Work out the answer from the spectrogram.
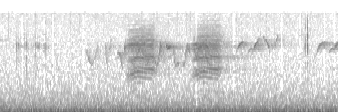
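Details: Spring arrival of a migrant Sacred kingfisher on a property in south-eastern Australia, calling as a pair sets up breeding territory: two strident, grating notes about a second apart, surrounded by fluty whistled phrases of other birds over low hum.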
